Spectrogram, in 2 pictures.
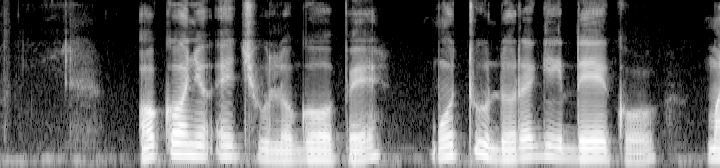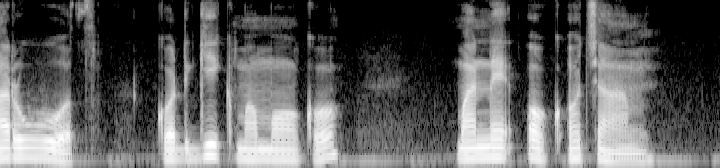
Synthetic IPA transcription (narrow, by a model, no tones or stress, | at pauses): ɔkɔɲɔʔet͡ʃuloɡope | motudoɾɛɡɪdekʰo | marwot̪ | kɔdɡɪkmamɔkɔ | manɛɔkɔt͡ʃam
